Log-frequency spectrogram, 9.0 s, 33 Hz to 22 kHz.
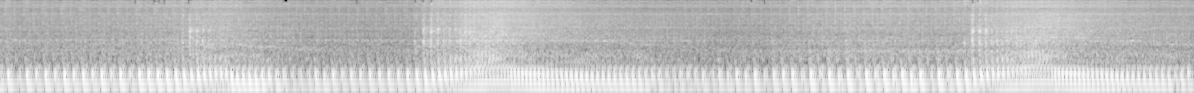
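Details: Honda PCX160 scooter, 2021, over 70,000 km: light ticking in time with the steady engine thrum; owner suspected the cam chain tensioner or pump gear, but the cause was a loose spark plug leaking past its threads.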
